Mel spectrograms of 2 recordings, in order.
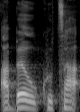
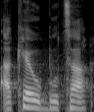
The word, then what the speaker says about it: Abeokuta: I still have a friend who calls Abeokuta Akeobuta till today, you know, and I guess understandably.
